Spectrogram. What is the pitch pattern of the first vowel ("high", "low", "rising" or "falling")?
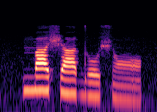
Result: high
